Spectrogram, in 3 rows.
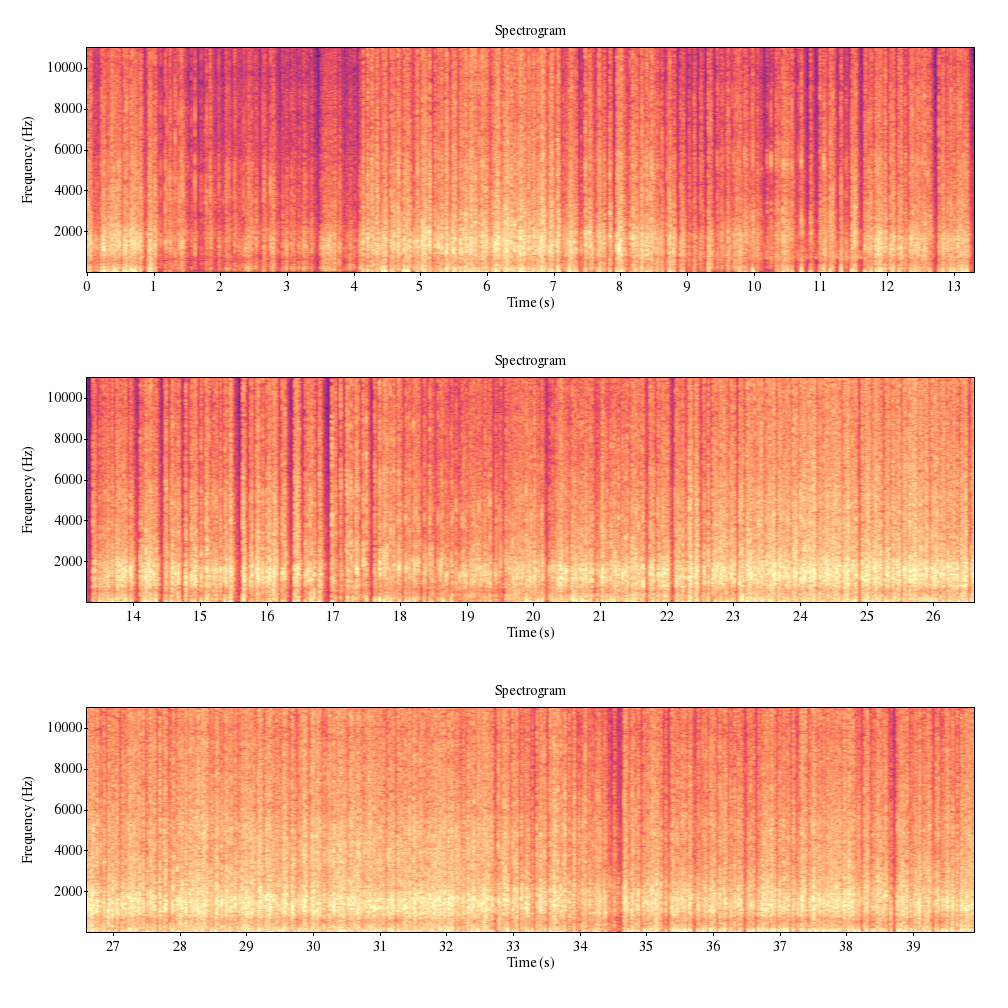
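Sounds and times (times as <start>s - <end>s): firecrackers crackling: 0.0s - 39.9s.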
